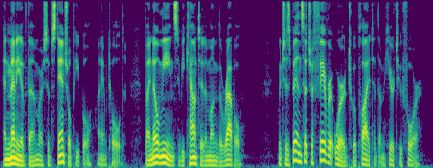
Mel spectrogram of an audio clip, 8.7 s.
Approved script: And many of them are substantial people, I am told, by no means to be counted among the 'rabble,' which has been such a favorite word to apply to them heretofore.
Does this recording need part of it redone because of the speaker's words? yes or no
no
